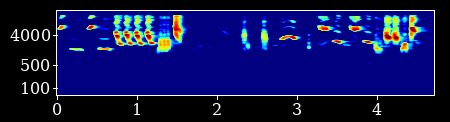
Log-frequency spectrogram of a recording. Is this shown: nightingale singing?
yes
